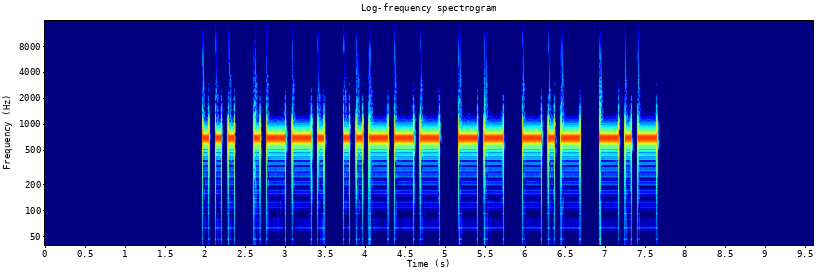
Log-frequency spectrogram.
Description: Morse code, heard as a keyed tone, about 15 wpm, 700 Hz. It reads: SP2MKK
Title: DXCC-100 Call Signs - 6 Characters - Repeated 3x - 15wpm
